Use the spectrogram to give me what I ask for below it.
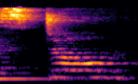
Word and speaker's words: storm: A Storm in the Garden. You see, storm. The spelling is S-T-O-R-M, but R is silent, so we pronounce storm.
